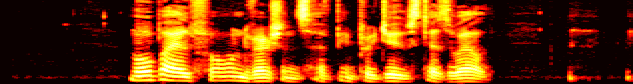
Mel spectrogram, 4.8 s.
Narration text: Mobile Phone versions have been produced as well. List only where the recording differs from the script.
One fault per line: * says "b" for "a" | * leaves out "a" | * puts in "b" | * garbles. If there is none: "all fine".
all fine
